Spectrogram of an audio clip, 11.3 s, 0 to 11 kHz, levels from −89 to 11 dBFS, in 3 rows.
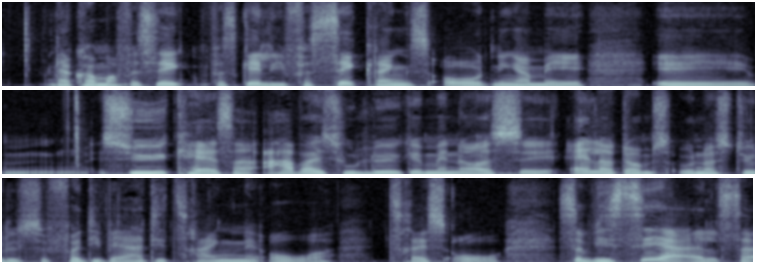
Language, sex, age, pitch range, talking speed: Danish, female, 30-49, 165-215 Hz, 120 wpm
